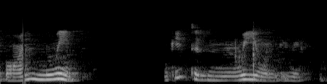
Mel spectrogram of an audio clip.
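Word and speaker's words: bonne nuit: u i t okay we not pronounce t we'll say Bon new okay till we only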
